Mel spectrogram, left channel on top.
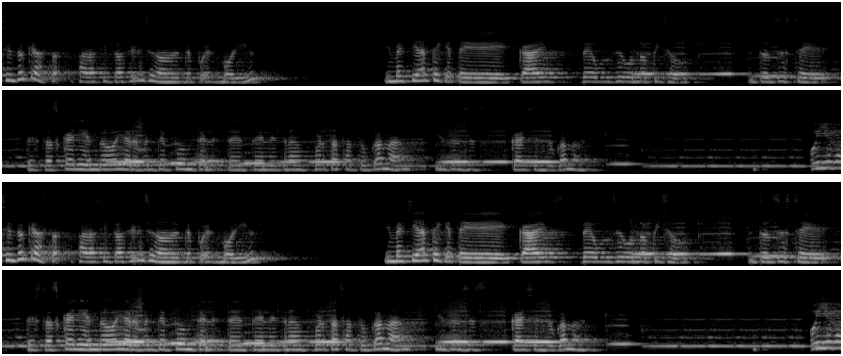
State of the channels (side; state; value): left; quieter; 5.1 dB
